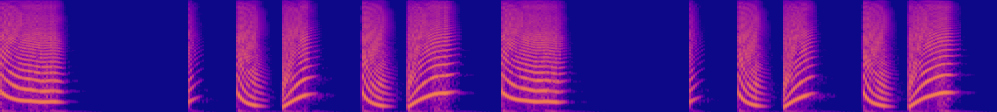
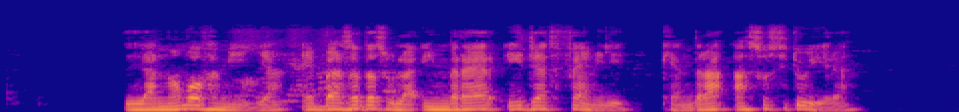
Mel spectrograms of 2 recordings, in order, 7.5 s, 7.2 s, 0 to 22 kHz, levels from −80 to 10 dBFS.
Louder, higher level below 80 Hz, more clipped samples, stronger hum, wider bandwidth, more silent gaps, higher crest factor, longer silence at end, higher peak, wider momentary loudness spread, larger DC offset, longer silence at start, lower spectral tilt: about the same, -19 LUFS vs -20 LUFS; second, -56 dBFS vs -40 dBFS; neither; neither; first, over 20 kHz vs 8.8 kHz; first, 0.76-0.80 s, 0.95-1.40 s, 4.74-5.15 s vs none; about the same, 16 dB vs 18 dB; second, 0.3 s vs 0.75 s; second, -6 dBFS vs -2 dBFS; first, 18 LU vs 12 LU; neither; second, 0 s vs 0.95 s; second, -1 dB/octave vs -6 dB/octave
